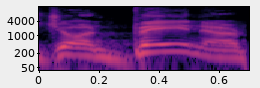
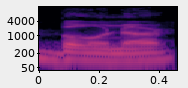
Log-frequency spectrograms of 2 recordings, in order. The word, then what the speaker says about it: Boehner: Go um that's uh his name is John Boehner but because of the way it's spelled yeah that's right that's right so all right we lose Witchy Poo but we've got Mr boner yeah in your p no you know too soon too soon no it's because of the way it's spelled it's not spelled like that it's mistaken for boner but it's not actually boner by the way mistaken for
